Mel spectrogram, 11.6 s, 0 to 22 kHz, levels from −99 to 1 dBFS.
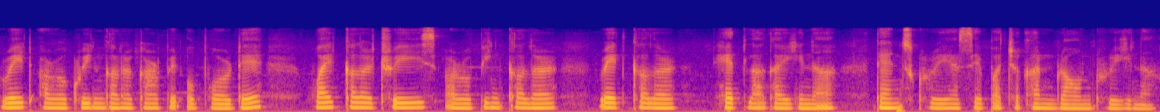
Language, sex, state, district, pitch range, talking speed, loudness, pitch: Nagamese, female, Nagaland, Dimapur, 155-170 Hz, 135 wpm, -17 LUFS, 160 Hz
